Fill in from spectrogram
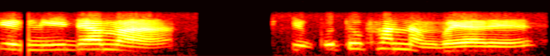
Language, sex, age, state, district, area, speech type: Bodo, female, 45-60, Assam, Baksa, rural, conversation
